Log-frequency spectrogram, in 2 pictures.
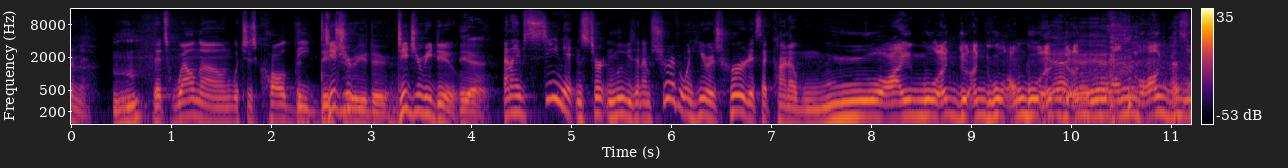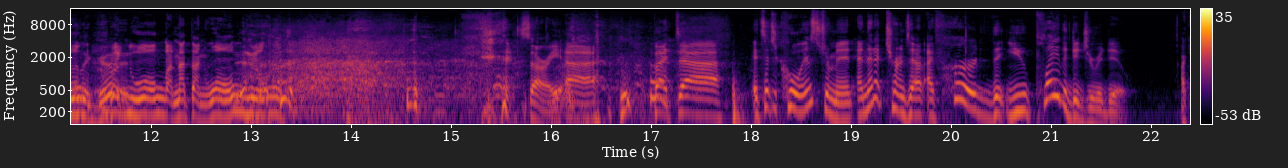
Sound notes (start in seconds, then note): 7.4 imitates didgeridoo; 13.0 imitates didgeridoo; 14.6 audience laughter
